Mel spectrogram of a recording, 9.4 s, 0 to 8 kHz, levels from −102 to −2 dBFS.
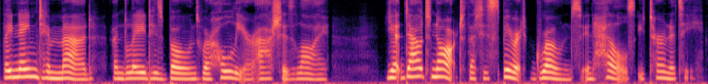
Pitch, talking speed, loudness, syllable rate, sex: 215 Hz, 140 wpm, -18 LUFS, 3.8 syllables/s, female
